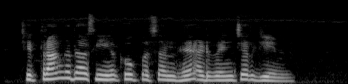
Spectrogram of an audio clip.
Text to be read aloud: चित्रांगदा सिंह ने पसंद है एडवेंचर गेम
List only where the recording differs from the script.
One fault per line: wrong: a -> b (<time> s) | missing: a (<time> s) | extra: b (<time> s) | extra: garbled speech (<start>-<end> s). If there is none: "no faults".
wrong: ने -> को (1.2 s)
